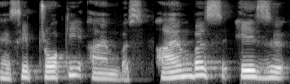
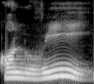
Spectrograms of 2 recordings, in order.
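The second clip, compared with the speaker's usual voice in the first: ennui with the stress on its final "wee"; on-WEE, leaning on the end of "ennui"; stress on second syllable; 2 semitones lower than usual. Shown as a demonstration. Teacher showing where stress falls, ennui as "on-WEE". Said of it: "तो वी पर stress".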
